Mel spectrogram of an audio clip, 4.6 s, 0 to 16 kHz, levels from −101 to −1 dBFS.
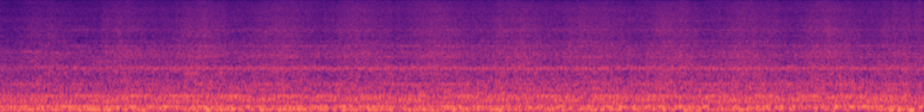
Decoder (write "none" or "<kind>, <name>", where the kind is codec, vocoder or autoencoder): autoencoder, DAC-VAE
